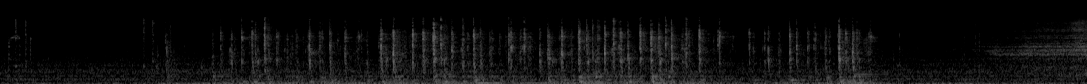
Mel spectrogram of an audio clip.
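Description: Computer keyboard typing: a quick run of keystrokes that starts about a second and a half in and stops shortly before the end.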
